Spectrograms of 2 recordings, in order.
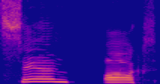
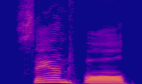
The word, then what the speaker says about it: Sandfall: It is not Sandbox, it is Sandfall.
